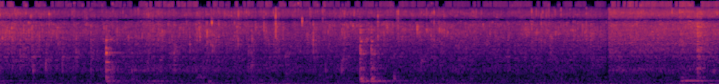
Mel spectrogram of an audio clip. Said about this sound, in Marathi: कांदा फ्राय व्हायला खूप वेळ लागतो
